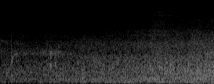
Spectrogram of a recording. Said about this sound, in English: I am above a creek now. I hope that you hear the water flowing. It rained earlier today.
